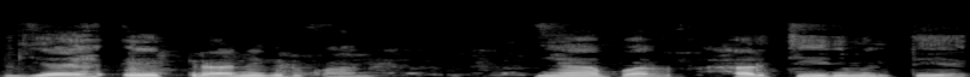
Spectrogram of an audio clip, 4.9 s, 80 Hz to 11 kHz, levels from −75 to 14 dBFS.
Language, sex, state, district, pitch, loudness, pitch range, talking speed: Hindi, male, Uttar Pradesh, Hamirpur, 125 Hz, -16 LUFS, 105-135 Hz, 150 wpm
